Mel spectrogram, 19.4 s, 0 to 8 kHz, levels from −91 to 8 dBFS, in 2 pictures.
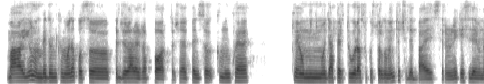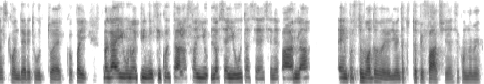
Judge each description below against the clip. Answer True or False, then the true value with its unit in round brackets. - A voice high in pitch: False (120 Hz)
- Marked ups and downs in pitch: False (2.5 semitones)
